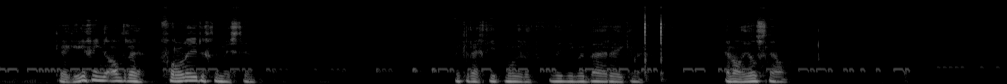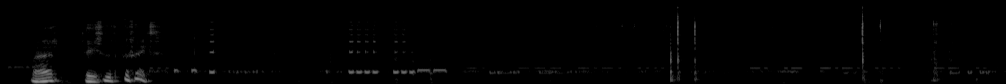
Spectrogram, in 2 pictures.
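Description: A small radio speaker plays beeping tones of a coded signal.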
